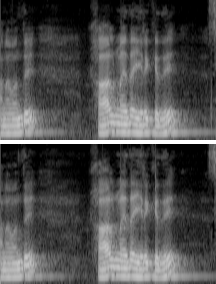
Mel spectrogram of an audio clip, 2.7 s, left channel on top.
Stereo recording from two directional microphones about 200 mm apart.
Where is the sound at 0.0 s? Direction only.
5° right (ahead or behind).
